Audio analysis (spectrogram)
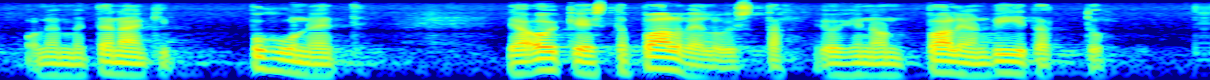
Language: Finnish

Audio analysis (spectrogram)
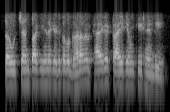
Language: Sindhi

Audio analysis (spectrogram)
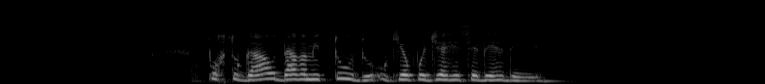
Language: Portuguese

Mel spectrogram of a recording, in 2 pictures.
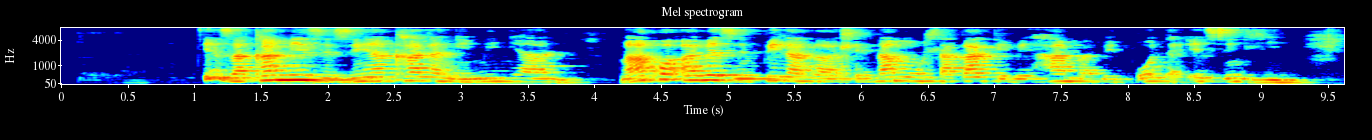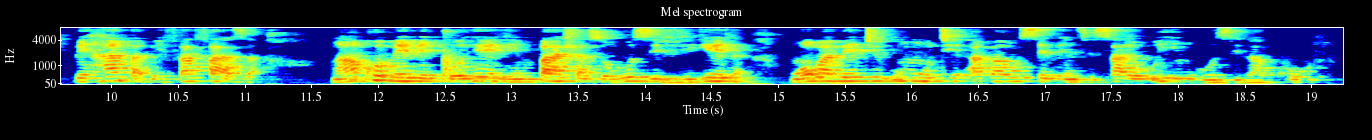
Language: North Ndebele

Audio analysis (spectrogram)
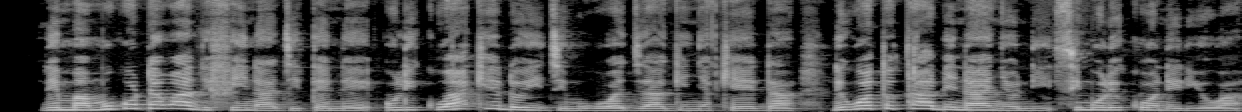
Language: Kikuyu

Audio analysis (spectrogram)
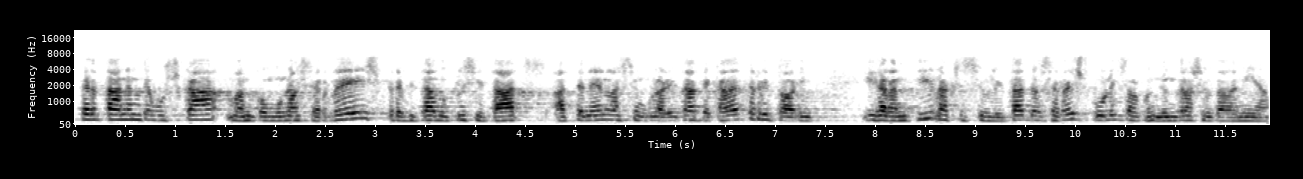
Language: Catalan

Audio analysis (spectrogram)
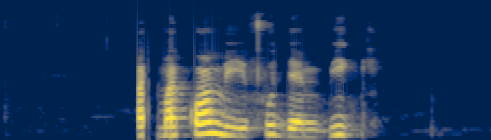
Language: Cameroon Pidgin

